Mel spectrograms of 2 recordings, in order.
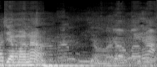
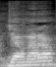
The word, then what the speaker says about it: Diamara: Aujourd'hui nous sommes à Diamana dans la section de Bier c'est ça non dans la section hein Diamara c'est pas Diamana Diamara Couamara alhamdillah dans la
